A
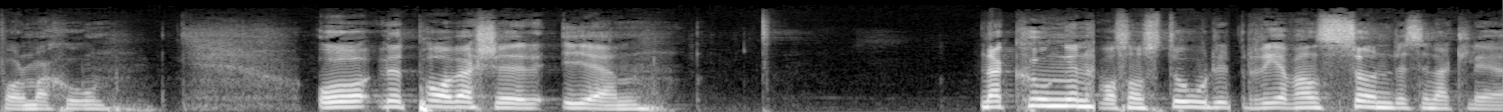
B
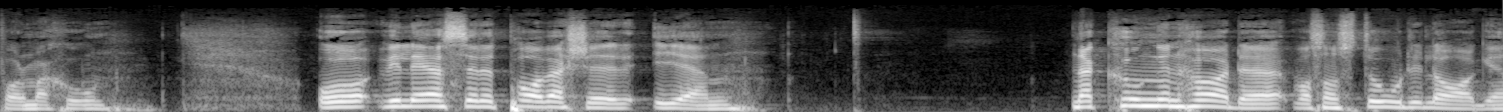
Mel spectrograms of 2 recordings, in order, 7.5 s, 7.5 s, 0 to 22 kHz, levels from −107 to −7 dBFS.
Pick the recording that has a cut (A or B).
A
